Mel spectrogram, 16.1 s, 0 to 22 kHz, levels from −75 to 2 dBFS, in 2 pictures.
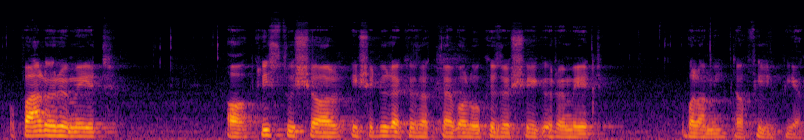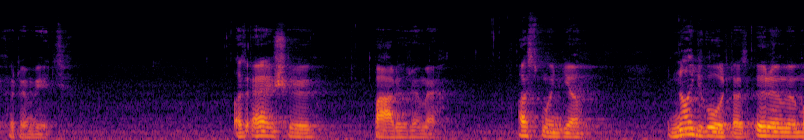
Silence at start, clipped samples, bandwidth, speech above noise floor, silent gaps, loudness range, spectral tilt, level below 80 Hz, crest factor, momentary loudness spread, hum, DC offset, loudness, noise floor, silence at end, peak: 0.05 s; under 0.1%; 13.5 kHz; 23 dB; none; 8 LU; -6.5 dB/octave; -44 dBFS; 20 dB; 16 LU; none; 0.1%; -21 LUFS; -43 dBFS; 0 s; -2 dBFS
